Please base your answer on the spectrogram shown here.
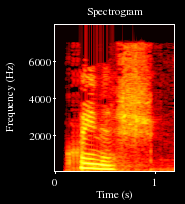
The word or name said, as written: cleanish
